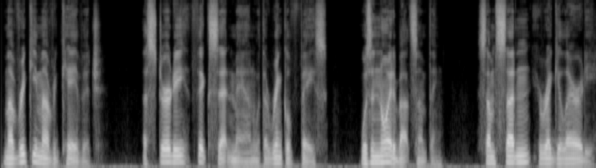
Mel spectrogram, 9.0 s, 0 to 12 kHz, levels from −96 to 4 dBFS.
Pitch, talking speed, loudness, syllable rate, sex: 100 Hz, 120 wpm, -20 LUFS, 4.8 syllables/s, male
